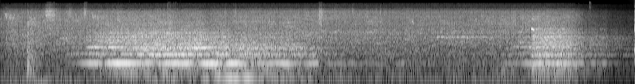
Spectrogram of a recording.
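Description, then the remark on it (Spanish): A mysterious steady, low droning hum heard at night, with layered tones filling the whole recording, swelling louder early on and again near the end, engine-like, with no voices. “o sea, que puede tener una explicación científica, pero que se escucha un zumbido, pues es que me gustaría que lo buscaras y, lo pusieras en el podcast.”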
